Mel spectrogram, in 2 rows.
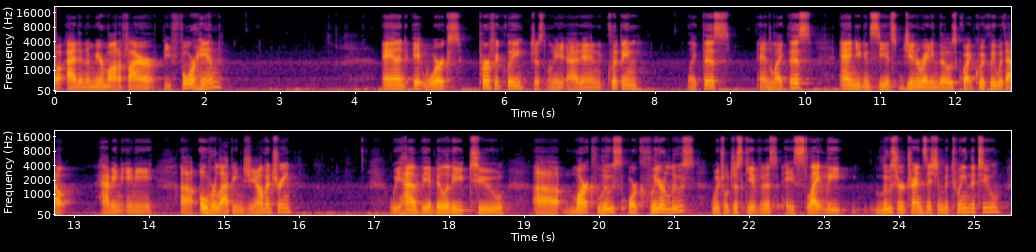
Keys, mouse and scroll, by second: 2.6 click, 3.0 shift+middle click, 3.3-5.5 typing, 3.4 middle click, 5.4 click, 6.0 click, 7.4 click, 7.7 g, 8.3 click, 8.7 right click, 8.9 g, 9.4 click, 9.5 scroll up 3, 9.7 z, 9.9 shift+middle click, 10.2 scroll up 2, 10.3 z, 10.5 middle click, 11.4 middle click, 12.0 a, 12.2 right click, 12.3 z, 12.5 g, 14.5 click, 14.5 z, 14.9 KP_1, 15.8 shift+middle click, 16.1 z, 16.2 scroll down 3, 16.5 shift+middle click, 17.0 z, 17.3 a, 17.7 right click, 21.0 click, 24.3 ctrl+z, 24.9 z.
